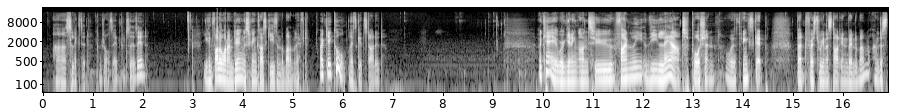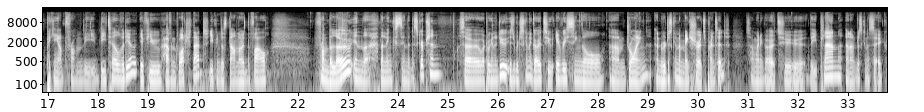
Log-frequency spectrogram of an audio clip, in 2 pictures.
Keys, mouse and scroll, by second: 0.9 ctrl+z, 1.2 ctrl+z, 3.5 click, 14.7 click, 22.1 click, 28.0 click, 28.7 click, 29.7 click, 31.5 click, 33.5 click.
